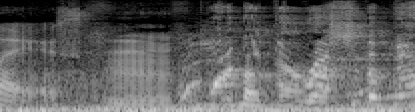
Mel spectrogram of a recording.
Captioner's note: Pleck hums unhappily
